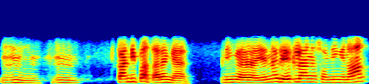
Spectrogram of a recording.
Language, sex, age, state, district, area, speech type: Tamil, female, 18-30, Tamil Nadu, Ranipet, rural, conversation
